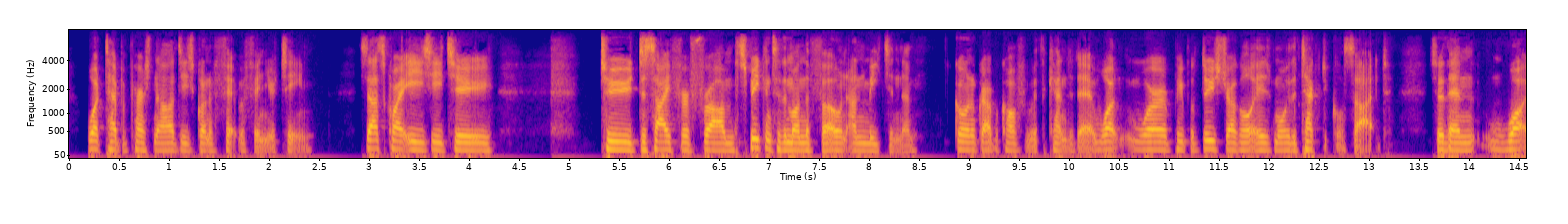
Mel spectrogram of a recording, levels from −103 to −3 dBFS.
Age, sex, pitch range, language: 20-39, male, 125-150 Hz, English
